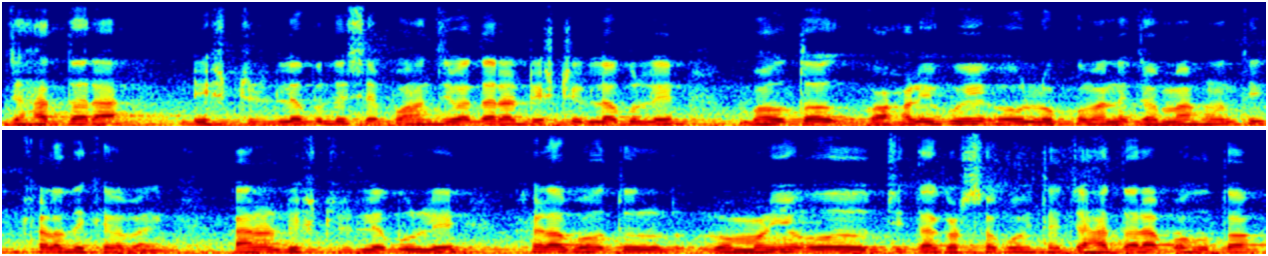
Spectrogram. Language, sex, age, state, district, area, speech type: Odia, male, 18-30, Odisha, Nayagarh, rural, spontaneous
